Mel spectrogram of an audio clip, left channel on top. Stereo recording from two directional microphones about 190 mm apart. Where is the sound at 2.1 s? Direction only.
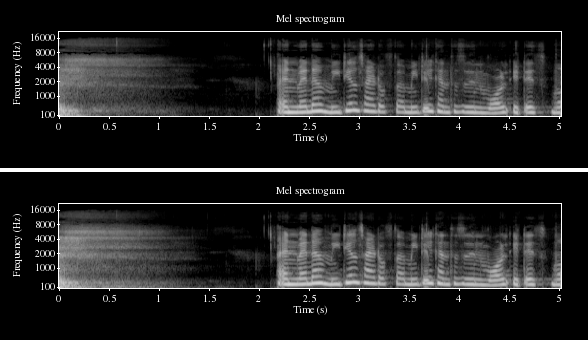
20° right (ahead or behind).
